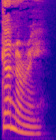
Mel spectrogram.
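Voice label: "gunnery", British English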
